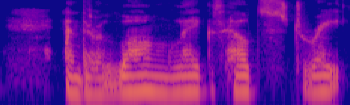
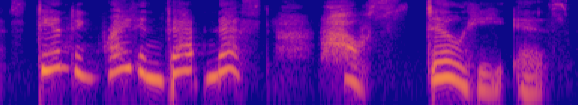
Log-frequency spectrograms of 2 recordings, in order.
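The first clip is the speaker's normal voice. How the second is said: put-on excited child; 11 semitones higher, 4 dB louder, slower than usual. A narrator's reading. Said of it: "said the excited child".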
